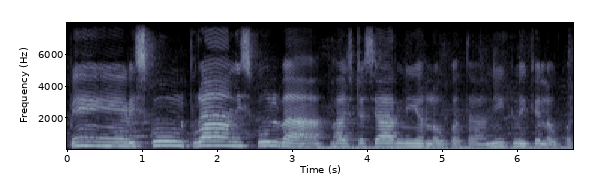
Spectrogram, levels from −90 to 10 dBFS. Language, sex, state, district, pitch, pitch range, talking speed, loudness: Bhojpuri, female, Uttar Pradesh, Ghazipur, 215 Hz, 195-245 Hz, 100 wpm, -27 LUFS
